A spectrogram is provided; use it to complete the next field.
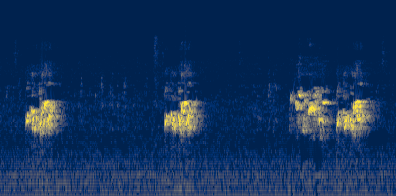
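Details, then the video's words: A bulbul, described as in a tame singing mode, gives four short, rich, bubbly phrases a few seconds apart. The last two come close together over a faint low hum. "بلبل طور مطاوعي"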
